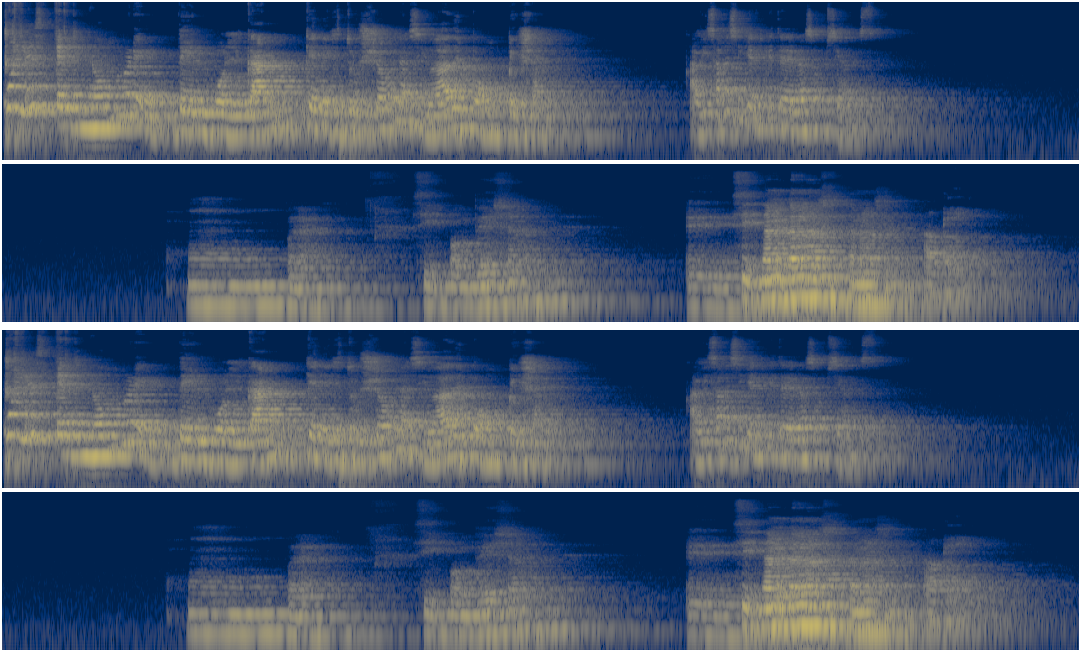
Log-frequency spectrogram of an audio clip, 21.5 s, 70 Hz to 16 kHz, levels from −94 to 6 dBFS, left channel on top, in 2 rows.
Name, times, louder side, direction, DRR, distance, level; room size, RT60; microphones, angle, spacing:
voice 1, 0.0-5.4 6.9-8.6 20.0-20.4, left 1 dB, 90° left, -1 dB, 4.8 m, -27 dB
voice 2, 12.6-13.9 14.9-16.1 17.6-19.7, equal, 70° left, -6 dB, 2.5 m, -28 dB
18.5 x 11.5 x 5.3 m, 2.1 s
head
